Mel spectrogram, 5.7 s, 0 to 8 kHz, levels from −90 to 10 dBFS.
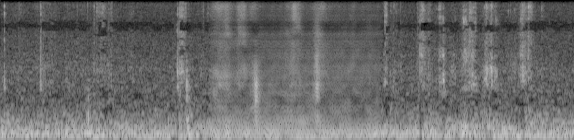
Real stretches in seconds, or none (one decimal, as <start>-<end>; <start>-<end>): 0.0-2.1; 3.8-5.7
